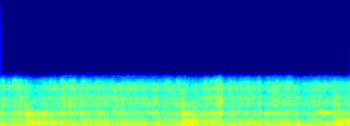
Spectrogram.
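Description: Hardcore metal band playing live: a loud, dense wash of distorted guitars and drums, heard as a muddy, smeared mass.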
